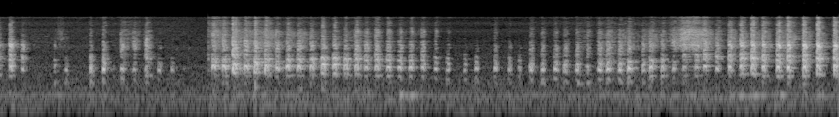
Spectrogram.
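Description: A ferret makes fast, repeated clucking chatter in quick soft bursts.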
